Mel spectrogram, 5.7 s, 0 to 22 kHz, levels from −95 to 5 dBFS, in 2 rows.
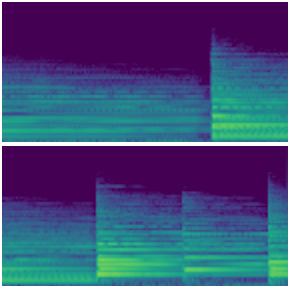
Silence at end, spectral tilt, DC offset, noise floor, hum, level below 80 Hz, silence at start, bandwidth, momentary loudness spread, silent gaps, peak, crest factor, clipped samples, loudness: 0 s; -9 dB/octave; under 0.1%; -46 dBFS; none; -62 dBFS; 0 s; 6.6 kHz; 22 LU; none; -6 dBFS; 20 dB; under 0.1%; -25 LUFS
